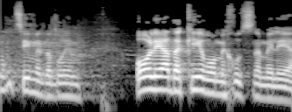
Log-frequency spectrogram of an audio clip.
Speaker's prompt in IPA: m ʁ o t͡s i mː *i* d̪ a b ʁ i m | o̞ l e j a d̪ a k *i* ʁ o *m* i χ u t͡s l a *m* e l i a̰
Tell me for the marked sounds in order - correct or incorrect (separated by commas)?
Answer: incorrect, correct, correct, correct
